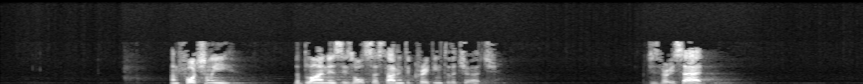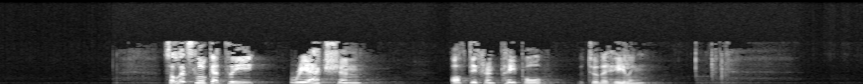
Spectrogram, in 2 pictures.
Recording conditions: large echoing room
